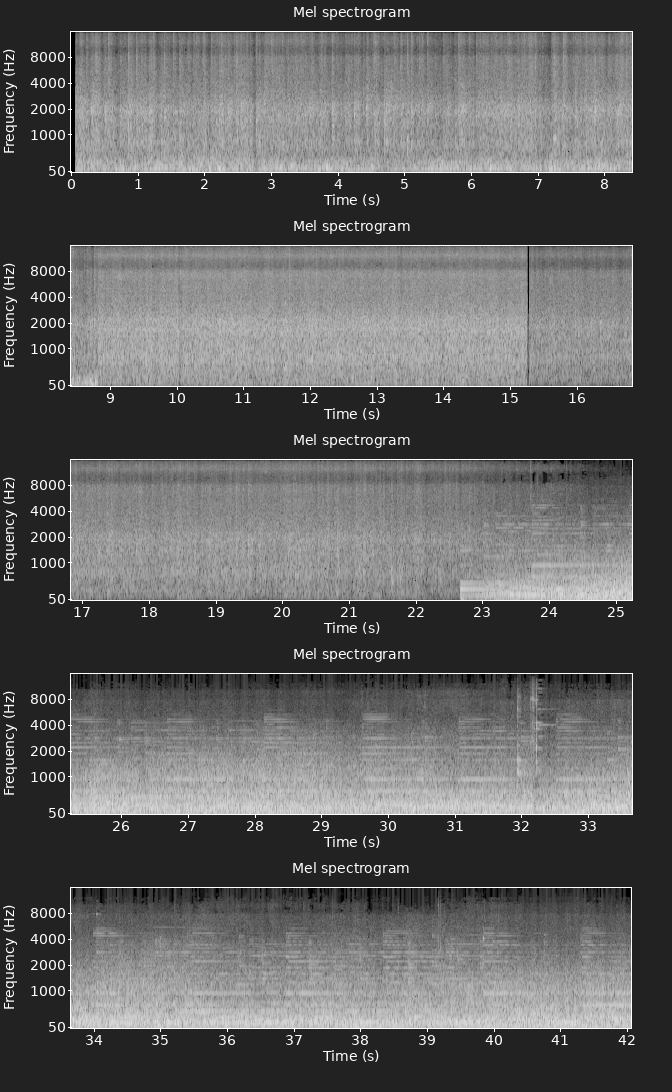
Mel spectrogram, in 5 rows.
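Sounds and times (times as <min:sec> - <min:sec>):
heavy rain hiss: 0:00.1 - 0:24.6.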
